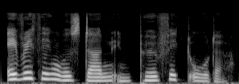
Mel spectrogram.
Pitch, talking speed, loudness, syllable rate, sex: 190 Hz, 150 wpm, -18 LUFS, 5.1 syllables/s, female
